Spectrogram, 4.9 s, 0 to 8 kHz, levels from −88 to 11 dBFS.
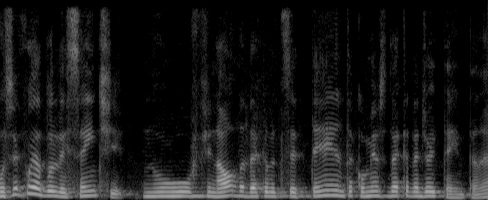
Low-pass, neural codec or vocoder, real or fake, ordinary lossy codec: none; codec, 16 kHz, 2 kbps, FreqCodec, larger model; fake; none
